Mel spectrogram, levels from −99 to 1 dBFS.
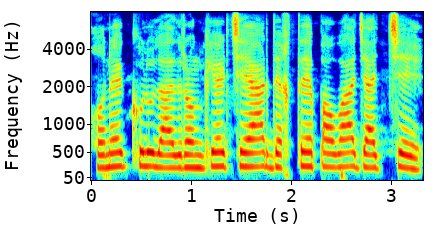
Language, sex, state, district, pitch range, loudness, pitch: Bengali, female, Assam, Hailakandi, 230-250 Hz, -12 LUFS, 245 Hz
